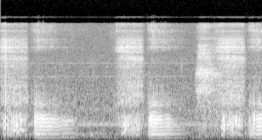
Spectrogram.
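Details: Loud, close snoring from Derek, a sleeping pet dog: a long rasping, rattling inhale, then a softer whistling exhale, repeating roughly every two and a half seconds in a small quiet room.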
